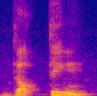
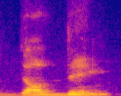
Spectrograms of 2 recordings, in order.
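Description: First: Both consonants at the word join are voiceless. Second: Both consonants at the word join are voiced. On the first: "the second word adapts, becomes unvoiced" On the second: "the first word adapts to the second word... voiced"

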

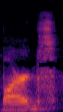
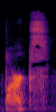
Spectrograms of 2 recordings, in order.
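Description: First: The name ends with a g sound. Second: The name ends with a k sound. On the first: The speaker calls it wrong. "I always thought it was a G" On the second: The speaker calls it right. "I guess it's Barks, technically"

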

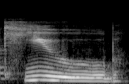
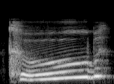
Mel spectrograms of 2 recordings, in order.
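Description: First: The vowel is said as 'you'. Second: The vowel is said as 'oo'. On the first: The speaker calls it right. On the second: The speaker calls it wrong. "Is it you or oo?"

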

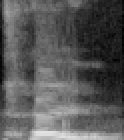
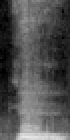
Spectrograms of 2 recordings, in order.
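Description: First: The k is aspirated with a gliding vowel. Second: The k is unaspirated with a pure vowel. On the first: The speaker calls it right. "কে না বলে কি বলবো খেই" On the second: The speaker calls it wrong. "এটাকে বলতাম কি কে"

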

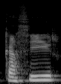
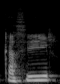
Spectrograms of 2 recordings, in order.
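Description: The two takes are said the same way.

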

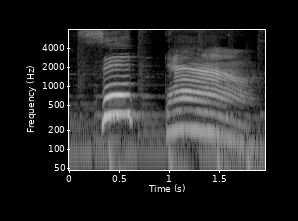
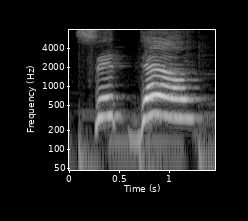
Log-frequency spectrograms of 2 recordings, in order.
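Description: First: It is said very slowly. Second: It is said somewhat faster.

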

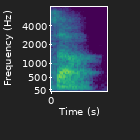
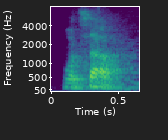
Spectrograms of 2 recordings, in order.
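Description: First: It is clipped down to one syllable. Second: The first two words are contracted together.

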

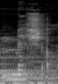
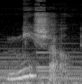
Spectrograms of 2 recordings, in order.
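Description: First: The name is said with an English pronunciation. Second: The name is said with a French pronunciation. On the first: "instead of Michelle" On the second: "if you are French, you're most likely to say Michelle"

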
